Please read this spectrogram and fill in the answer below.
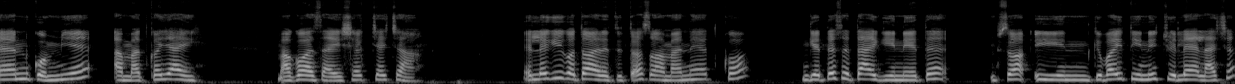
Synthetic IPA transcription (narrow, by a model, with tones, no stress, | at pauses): ɛ˦nko˨mje˦ | a˨ma˨t̚kɔ˦ja˦ɪ | mʔa˨kɔ˦˨sa˨ɪ˨ʃɛ˦k̚t͡ʃa˦t͡ʃa˨ | ḛ˨le˦ki˦ko˨tɔ˦ɾe˨ti˨tɔ˦sɔ˨ma˨nɛ˦tko˦ | ŋɡe˨te˦se˨ta˦k̬i˨ne˨te˦ | sinkɪ˨bɔ˦jti˨ni˦t͡ʃwi˨lɛ˦la˨t͡ʃɪ˦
